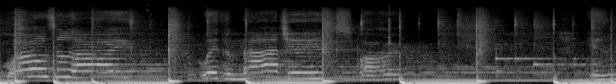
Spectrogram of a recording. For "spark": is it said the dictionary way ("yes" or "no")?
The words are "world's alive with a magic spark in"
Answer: no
